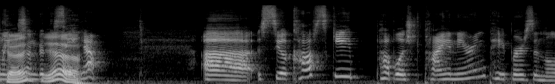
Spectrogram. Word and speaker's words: Tsiolkovsky: Although not involved directly in the creation of the space program, the spiritual grandfather was early rocket scientist Konstantin Tsiolkovsky.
